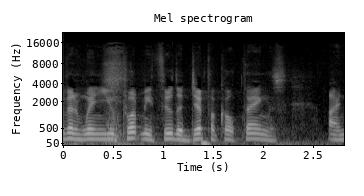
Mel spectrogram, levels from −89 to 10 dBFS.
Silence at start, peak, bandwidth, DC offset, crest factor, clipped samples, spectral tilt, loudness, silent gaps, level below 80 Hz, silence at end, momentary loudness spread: 0 s; -14 dBFS; 16 kHz; under 0.1%; 18 dB; under 0.1%; -6 dB/octave; -32 LUFS; none; -48 dBFS; 0 s; 11 LU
